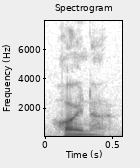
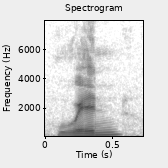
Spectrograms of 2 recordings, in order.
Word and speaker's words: when: যেমন what, wire, ওয়েন, ওয়াই, এগুলোর ক্ষেত্রে এইচটা সাইলেন্ট থাকে, এইচটার উচ্চারণটা হয় না বেশিরভাগ ক্ষেত্রে।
